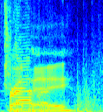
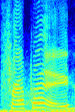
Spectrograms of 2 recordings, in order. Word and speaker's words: frappe: It's because they put an E at the end of it. A frappe. Because it's not English.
